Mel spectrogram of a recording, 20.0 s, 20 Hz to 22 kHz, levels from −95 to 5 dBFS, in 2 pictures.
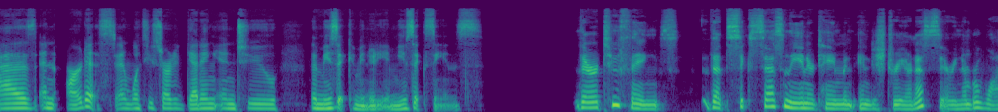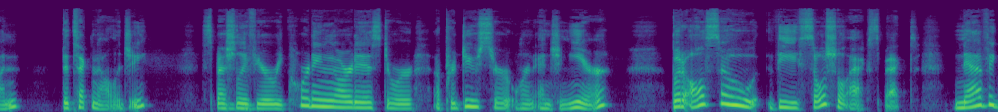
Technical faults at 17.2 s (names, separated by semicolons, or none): none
